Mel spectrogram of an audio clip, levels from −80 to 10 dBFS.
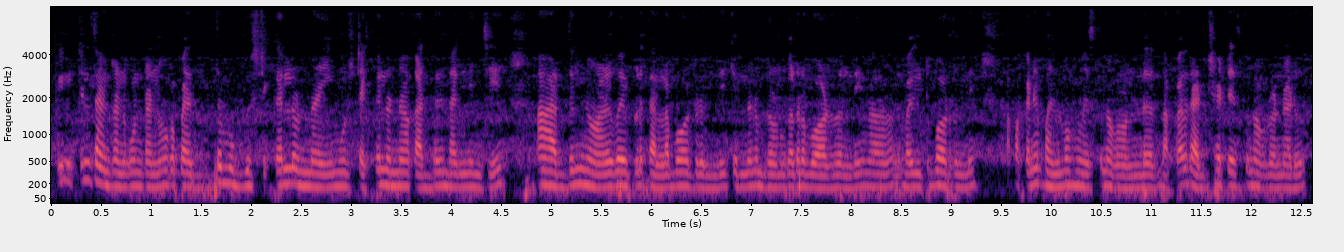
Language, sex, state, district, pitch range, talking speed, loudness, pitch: Telugu, female, Andhra Pradesh, Visakhapatnam, 160-180 Hz, 200 wpm, -27 LUFS, 170 Hz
